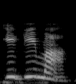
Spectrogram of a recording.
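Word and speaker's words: oedema: a disease that is edema spelling is o e g e m a but remember this pronunciation will be edema what is edema edema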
